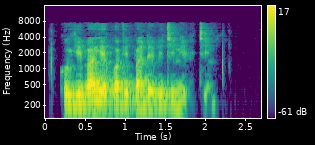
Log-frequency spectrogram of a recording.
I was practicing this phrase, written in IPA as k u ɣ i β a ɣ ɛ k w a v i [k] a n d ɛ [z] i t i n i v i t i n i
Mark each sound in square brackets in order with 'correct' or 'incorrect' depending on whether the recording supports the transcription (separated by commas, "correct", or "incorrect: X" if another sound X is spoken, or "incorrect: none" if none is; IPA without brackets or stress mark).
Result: incorrect: p, incorrect: v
